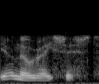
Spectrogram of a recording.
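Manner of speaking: deeply let down, very low murmur. During a chat about who is racist, the speaker repeats the verdict, sounding really disappointed. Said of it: "You sound really disappointed".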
